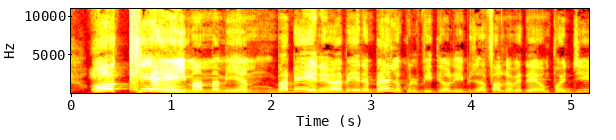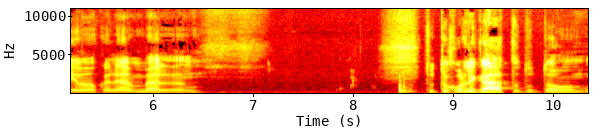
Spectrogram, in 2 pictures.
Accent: Emilia-Romagna, Italy; sono romagnolo, quindi non è che posso dire di essere super bravo da questo punto di vista

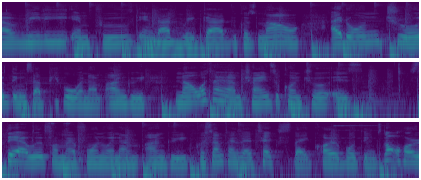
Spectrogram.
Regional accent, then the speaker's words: Ghana; I'm always proud that I am a Ghanaian.

